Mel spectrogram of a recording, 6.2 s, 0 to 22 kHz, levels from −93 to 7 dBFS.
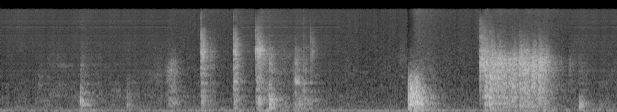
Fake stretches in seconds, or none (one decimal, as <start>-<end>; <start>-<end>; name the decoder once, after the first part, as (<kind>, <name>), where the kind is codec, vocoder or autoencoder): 0.0-1.7 (autoencoder, DAC-VAE); 2.4-3.4; 5.7-6.2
